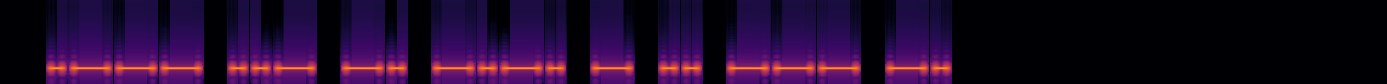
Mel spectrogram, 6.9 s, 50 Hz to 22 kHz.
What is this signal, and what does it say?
Morse code, heard as a keyed tone, about 21 wpm, 800 Hz. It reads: JUNCTION
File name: fromSMs / FromSMs mp3s / Cities@20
